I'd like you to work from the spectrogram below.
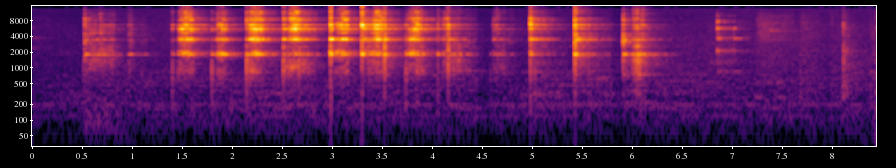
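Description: A spoon scraping and clinking against a bowl while mango pickle ingredients are stirred together, a string of bright metallic chinks and taps in irregular bursts, close up, with no talking.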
